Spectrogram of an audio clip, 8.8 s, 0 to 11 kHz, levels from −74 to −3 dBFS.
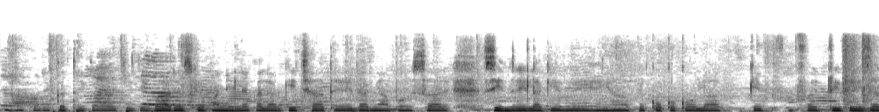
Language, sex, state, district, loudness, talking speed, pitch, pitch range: Hindi, female, Uttar Pradesh, Jyotiba Phule Nagar, -17 LUFS, 165 wpm, 195 Hz, 190-200 Hz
